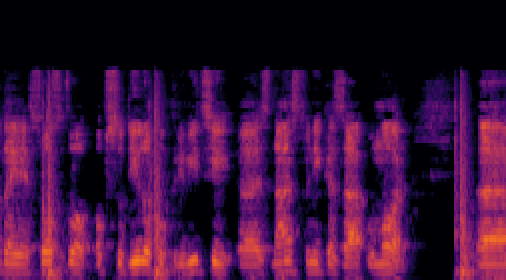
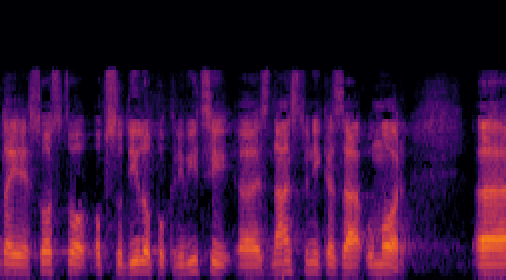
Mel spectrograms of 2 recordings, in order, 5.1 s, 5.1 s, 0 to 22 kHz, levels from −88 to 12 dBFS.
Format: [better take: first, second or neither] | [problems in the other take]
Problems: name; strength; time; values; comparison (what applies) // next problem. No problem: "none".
second | noise reduction (classical method WPE with log-MMSE)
